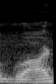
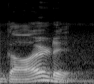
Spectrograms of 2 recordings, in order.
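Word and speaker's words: guard: आवाज़] unit mu mute अगर यू जा और किसी वोवेल के बीच में हो तो साइलेंट रहता है। जैसे जी यू ए आर डी गार्ड तो यह जी है और इधर वोवेल आ गया है ना कोई भी वोवेल हो सकता है किसी वोवेल के बीच में तो ये यू साइलेंट हो गया इसको गॉड नहीं पढ़ेंगे क्या पढ़ेंगे गार्ड यू साइलेंट है जी यू ई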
